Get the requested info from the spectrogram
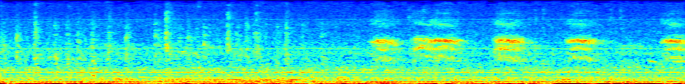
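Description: Light clicking of computer keys being typed, followed from about halfway by five short, harsh calls in the background, spaced a little under a second apart.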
